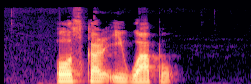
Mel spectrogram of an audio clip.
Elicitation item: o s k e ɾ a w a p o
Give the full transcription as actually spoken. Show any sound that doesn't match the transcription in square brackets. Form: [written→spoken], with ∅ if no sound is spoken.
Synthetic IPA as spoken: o s k [e→a] ɾ [a→i] w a p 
